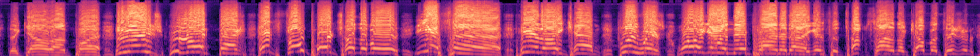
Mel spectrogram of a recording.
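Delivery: high, loud celebration of the goal; excited goal call. Real, not acted. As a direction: cheer it as the goal goes up. Goal scored, commentator celebrates.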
